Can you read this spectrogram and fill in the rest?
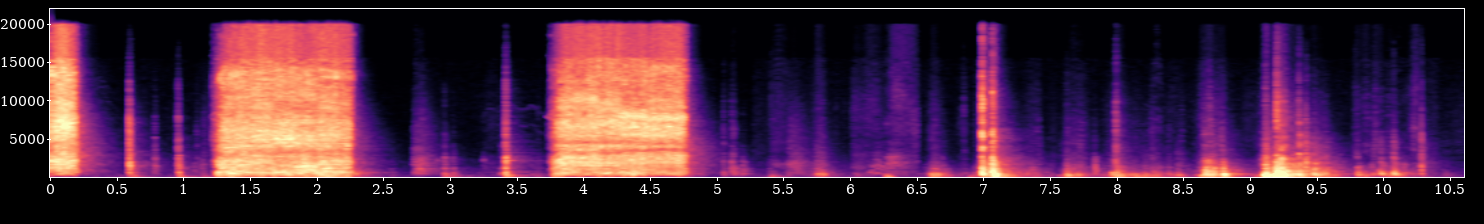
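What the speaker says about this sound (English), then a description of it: "Need to remove a few 8mm bolts." Power tool removing 8mm bolts from the bumper of a V12 BMW E31 850i, two loud sustained bursts of whirring separated by pauses, then clanks, clicks and handling noises close by.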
